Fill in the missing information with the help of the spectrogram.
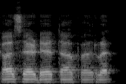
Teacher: வல்லின மெய்ெழுத்துக்கள் ஆறும் மார்பை இடமாக கொண்டு பிறக்கின்றன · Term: வல்லின மெய் எழுத்துக்கள்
